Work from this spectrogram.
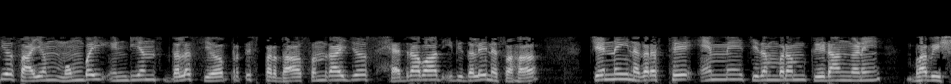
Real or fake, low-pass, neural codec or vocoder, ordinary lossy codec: real; 3.6 kHz; none; none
